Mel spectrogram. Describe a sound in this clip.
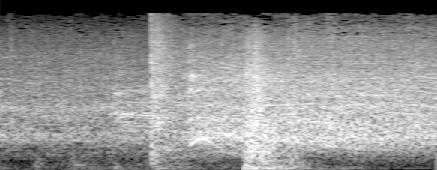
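A metal chair slams down hard onto a body.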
